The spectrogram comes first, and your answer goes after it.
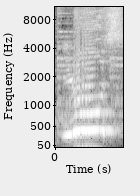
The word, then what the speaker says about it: lose: सुद्धा खूप वेगळा आहे जो पहिला शब्द आहे लूज तो ज्याच्यामध्ये एकच सिंगल ओ आहे तो लूज अशा पद्धतीने प्रोनाऊन्स केला जातो तर दुसरा जो काही शब्द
